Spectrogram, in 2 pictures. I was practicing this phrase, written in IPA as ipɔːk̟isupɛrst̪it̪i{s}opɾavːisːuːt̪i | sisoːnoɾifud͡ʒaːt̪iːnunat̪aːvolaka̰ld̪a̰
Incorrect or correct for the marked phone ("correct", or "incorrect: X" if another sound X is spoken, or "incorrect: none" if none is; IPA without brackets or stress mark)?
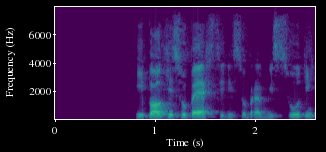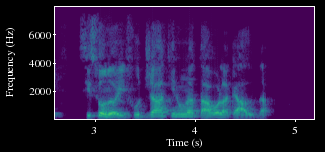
correct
